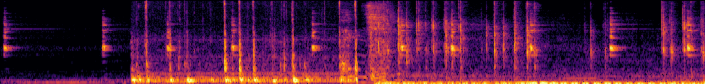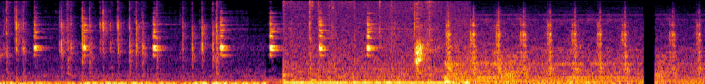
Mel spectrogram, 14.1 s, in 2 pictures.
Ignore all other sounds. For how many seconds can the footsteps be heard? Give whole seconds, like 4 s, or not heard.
not heard.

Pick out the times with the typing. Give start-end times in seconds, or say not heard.
1.3-11.8.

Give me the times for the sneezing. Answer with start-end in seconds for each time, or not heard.
3.4-4.1, 11.2-12.0.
